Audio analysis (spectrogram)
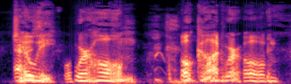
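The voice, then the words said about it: Raspy imitation of an actor's voice. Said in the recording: “my shitty Harrison Ford impression ... Too many years of cigarettes now. I sound like Harrison Ford after a dick in the throat ... you sound like Harrison Ford today”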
